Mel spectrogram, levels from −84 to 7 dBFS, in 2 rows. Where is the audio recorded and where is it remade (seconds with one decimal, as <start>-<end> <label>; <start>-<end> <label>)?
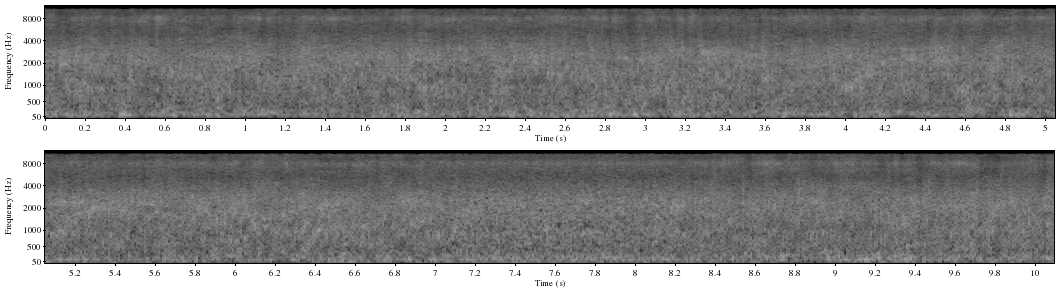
0.0-7.1 remade; 7.1-8.2 recorded; 8.2-10.1 remade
